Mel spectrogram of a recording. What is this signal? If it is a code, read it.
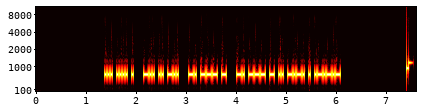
Morse code, heard as a keyed tone, about 40 wpm, 700 Hz. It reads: SHE DID NOT NOTICE.
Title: Sentences from Top 1000 Words - Review Part 2 - 40wpm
